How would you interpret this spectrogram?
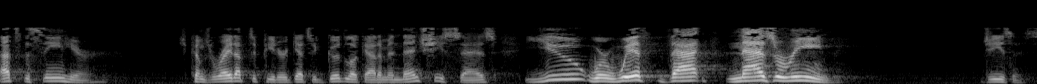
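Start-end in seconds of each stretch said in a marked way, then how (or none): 5.2-10.3 put-on, slow, scornful, contemptuous, disdainful tone. Retelling the scene, the speaker voices the woman confronting Peter, retelling with disdain. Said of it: "She says it with some disdain".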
